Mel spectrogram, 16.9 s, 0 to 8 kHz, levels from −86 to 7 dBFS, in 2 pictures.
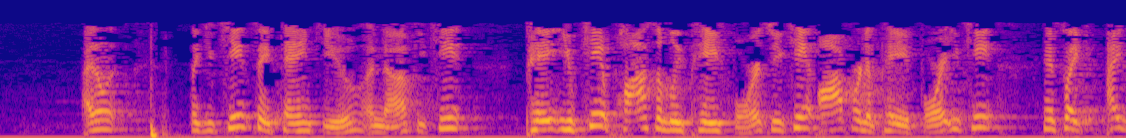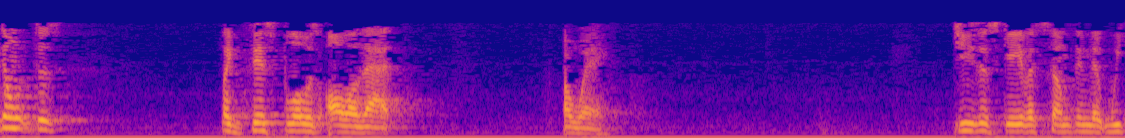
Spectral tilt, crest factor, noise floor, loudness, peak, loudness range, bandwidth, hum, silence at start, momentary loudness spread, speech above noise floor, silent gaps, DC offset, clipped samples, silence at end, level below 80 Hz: -11.5 dB/octave; 18 dB; -54 dBFS; -17 LUFS; 0 dBFS; 13 LU; 5 kHz; none; 0.6 s; 9 LU; 38 dB; none; 2%; under 0.1%; 0 s; -36 dBFS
